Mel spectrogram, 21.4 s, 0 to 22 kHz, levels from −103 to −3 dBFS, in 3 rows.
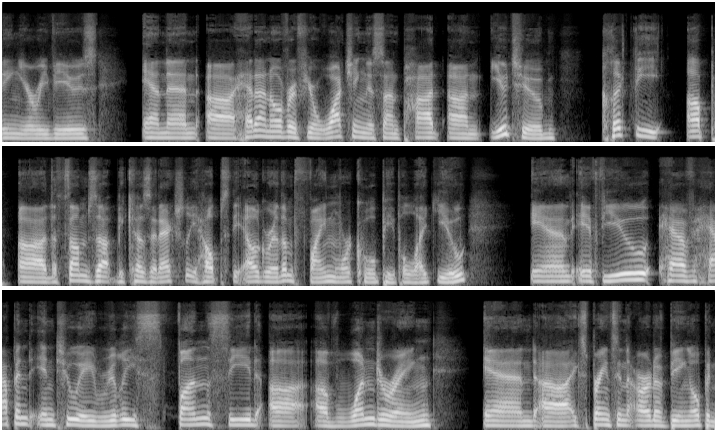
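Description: No technical faults occur at any point in the speech, so there is nothing to place in time order.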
